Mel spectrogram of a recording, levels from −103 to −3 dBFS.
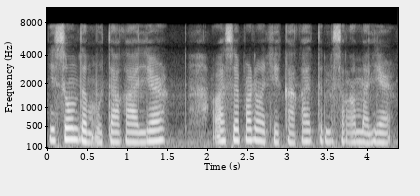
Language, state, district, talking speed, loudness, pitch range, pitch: Ao, Nagaland, Kohima, 135 wpm, -16 LUFS, 185-210 Hz, 195 Hz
